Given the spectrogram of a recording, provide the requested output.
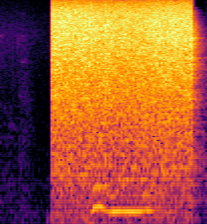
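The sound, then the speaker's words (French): A loud, steady burst of white noise hiss lasts about a second and a half, with the faint spoken word "bonjour" barely audible beneath it, then cuts off abruptly. “Maintenant, rajoutons un bruit par-dessus comme un, bruit blanc.”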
